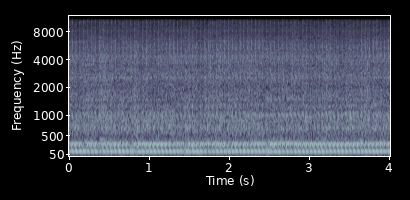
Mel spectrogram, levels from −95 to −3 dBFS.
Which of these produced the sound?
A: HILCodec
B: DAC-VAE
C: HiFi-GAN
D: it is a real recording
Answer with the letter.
D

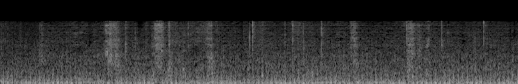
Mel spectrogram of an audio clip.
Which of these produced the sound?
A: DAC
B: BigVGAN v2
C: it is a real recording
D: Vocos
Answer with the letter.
A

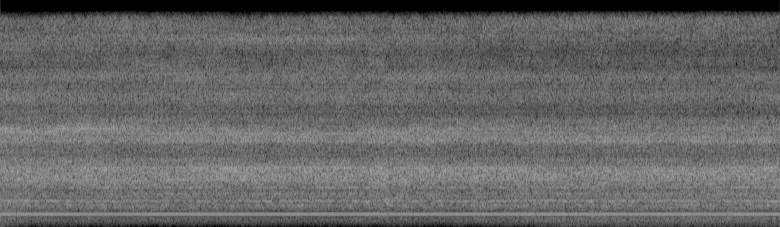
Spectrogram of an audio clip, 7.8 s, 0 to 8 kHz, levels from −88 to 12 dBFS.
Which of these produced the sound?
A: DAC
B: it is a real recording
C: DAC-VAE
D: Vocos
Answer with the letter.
C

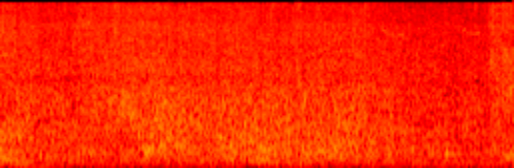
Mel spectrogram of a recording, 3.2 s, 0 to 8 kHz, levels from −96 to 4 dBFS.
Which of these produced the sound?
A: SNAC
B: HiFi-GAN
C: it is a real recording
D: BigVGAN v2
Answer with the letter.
C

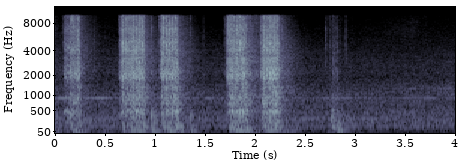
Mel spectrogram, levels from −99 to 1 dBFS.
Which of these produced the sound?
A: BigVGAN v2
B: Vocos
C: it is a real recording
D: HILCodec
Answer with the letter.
C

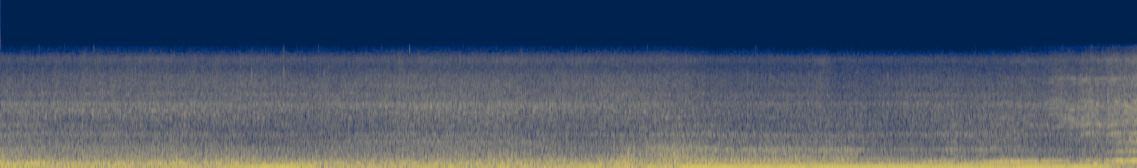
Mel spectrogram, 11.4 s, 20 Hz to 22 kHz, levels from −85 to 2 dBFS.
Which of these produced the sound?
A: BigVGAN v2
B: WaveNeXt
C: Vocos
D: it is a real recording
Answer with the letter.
D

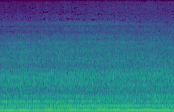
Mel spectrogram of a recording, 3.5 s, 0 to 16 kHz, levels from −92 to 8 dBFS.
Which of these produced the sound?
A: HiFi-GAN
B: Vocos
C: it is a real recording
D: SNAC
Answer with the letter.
C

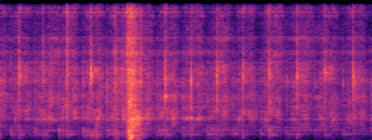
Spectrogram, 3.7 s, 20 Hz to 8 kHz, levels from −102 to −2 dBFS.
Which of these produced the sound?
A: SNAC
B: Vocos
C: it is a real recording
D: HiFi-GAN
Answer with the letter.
A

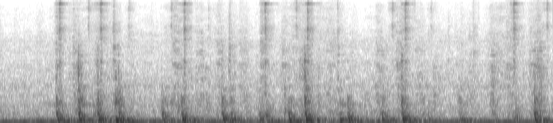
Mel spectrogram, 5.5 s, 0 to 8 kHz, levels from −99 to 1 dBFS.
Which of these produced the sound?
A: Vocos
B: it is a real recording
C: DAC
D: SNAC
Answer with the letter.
B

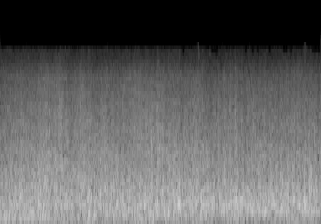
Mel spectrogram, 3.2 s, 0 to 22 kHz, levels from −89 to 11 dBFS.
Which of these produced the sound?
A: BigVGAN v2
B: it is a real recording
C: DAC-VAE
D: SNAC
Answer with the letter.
B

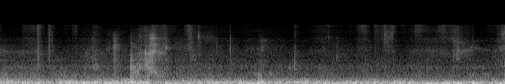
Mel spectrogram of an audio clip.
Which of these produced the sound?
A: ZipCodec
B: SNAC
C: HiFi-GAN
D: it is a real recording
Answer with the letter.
A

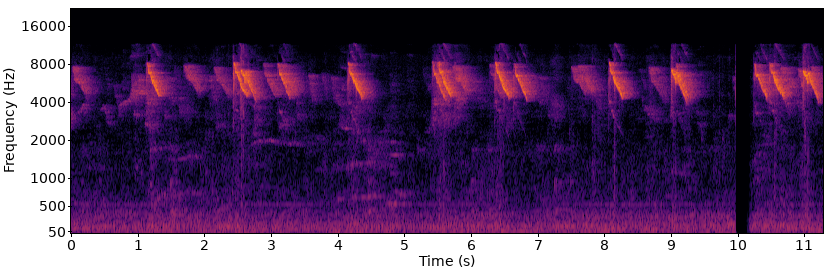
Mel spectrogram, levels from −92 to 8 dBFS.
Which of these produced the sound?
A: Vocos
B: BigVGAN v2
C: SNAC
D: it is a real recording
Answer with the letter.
D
